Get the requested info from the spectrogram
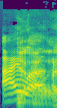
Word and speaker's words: Isla: Isla.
